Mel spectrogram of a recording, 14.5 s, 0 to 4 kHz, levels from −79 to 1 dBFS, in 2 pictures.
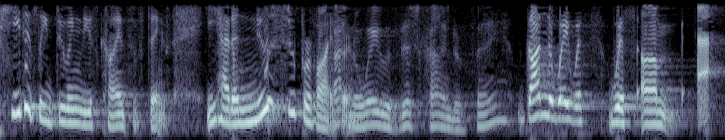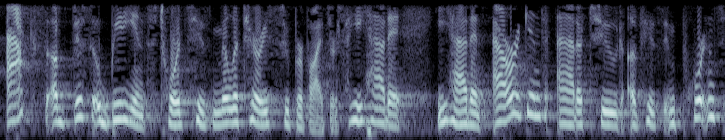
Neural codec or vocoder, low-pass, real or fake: none; 3.6 kHz; real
